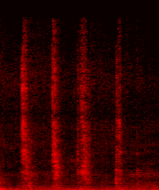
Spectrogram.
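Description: Wheat rava payasam with sago and raisins is ladled from the cooking pot into a serving vessel: four short, evenly spaced scraping and pouring bursts over a low kitchen hum, with no talking.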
